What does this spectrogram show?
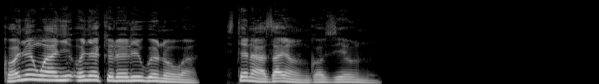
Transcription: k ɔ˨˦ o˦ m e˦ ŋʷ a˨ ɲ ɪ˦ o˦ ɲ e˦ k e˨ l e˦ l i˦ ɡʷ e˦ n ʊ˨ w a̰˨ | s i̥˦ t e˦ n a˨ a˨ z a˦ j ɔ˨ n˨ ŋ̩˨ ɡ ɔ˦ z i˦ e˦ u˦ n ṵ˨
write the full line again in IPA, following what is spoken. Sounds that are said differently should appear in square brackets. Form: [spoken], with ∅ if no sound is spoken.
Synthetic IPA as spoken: k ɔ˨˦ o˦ [ɲ] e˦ ŋʷ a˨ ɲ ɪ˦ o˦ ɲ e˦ k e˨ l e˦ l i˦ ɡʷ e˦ n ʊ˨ w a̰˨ | s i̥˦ t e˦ n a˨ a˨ z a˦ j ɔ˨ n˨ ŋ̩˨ ɡ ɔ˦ z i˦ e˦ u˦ n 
